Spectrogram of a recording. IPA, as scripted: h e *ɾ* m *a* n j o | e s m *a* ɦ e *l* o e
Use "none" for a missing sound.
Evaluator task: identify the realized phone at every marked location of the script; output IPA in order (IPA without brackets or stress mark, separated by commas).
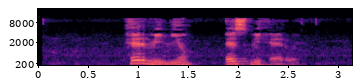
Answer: ɾ, i, i, ɾ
